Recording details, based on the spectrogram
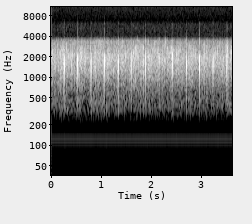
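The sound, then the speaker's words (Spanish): Sustained audience applause given in gratitude to families, a dense wash of clapping with regular, evenly spaced louder claps standing out in a steady rhythm, over a low constant hum, with no voices. “Queridas familias, les damos un aplauso infinito de gratitud.”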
